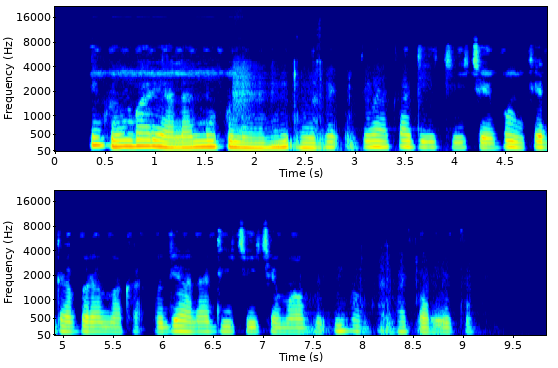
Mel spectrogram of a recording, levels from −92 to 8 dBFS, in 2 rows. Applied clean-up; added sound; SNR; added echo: neural mask model DeepFilterNet 3.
